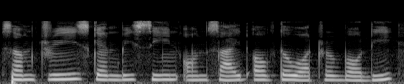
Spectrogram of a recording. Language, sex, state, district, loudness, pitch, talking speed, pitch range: English, female, Assam, Kamrup Metropolitan, -20 LUFS, 215 Hz, 165 wpm, 205-220 Hz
